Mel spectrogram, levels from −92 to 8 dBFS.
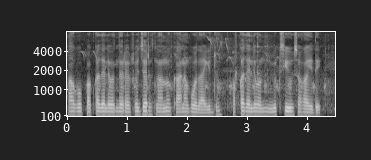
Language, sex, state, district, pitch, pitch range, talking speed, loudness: Kannada, male, Karnataka, Koppal, 120 Hz, 115-125 Hz, 145 wpm, -18 LUFS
